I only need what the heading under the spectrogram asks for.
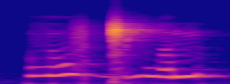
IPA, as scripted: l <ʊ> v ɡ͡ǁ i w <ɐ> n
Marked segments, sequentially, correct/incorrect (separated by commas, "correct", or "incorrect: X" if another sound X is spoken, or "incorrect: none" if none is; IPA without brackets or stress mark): incorrect: ɔ, correct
